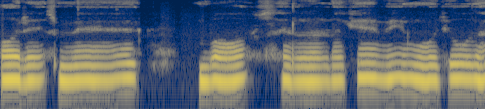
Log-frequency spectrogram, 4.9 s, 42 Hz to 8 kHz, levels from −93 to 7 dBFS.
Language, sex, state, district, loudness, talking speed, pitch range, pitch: Hindi, male, Delhi, New Delhi, -16 LUFS, 100 wpm, 170-185 Hz, 175 Hz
